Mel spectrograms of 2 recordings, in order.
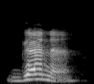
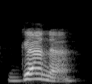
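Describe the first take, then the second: No difference in how they are said.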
